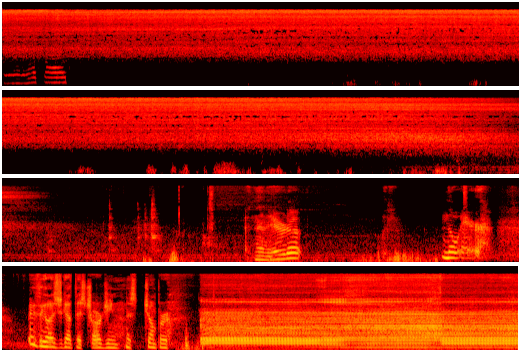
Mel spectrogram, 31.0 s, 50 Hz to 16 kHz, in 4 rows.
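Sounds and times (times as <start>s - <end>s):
compressed air hissing: 0.0s - 16.6s, 17.5s - 19.5s, 25.8s - 31.0s.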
